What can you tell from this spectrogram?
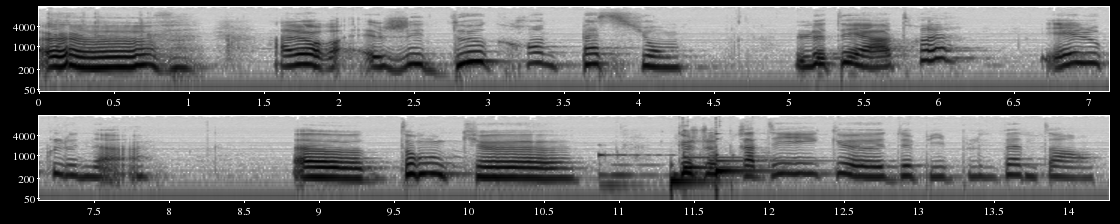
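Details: Ataxic dysarthria in an adult woman with Friedreich ataxia who reports a weak voice and receives speech therapy.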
